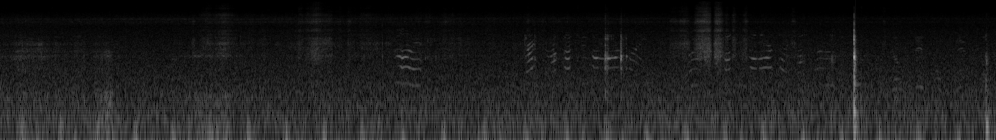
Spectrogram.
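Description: Low background with faint, distant voices talking on and off, and one sharp click or knock near the end.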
